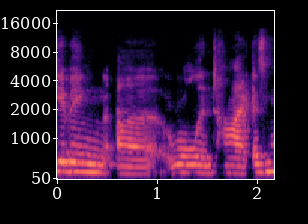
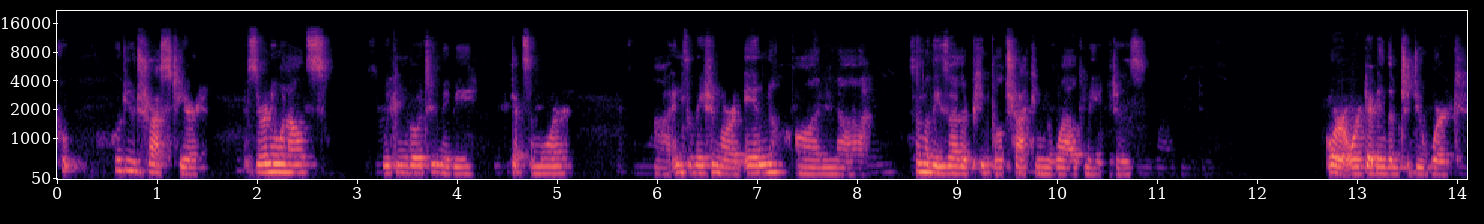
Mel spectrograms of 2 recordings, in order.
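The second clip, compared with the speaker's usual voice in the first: speaking quieter, hushed and secretive. A storyteller voices a woman who leans in to ask the listener something, speaking a bit quieter. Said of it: "she would actually start speaking a bit quieter".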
